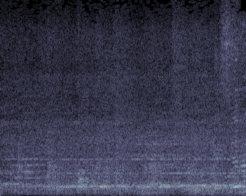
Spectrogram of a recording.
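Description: Matterhorn Bobsleds car travelling along its steel track, a steady rattling rumble of the wheels on the rails.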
